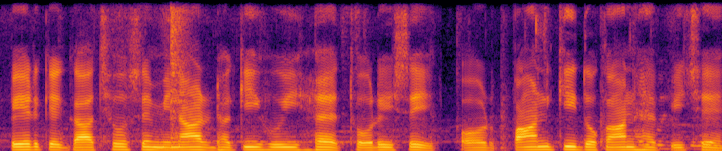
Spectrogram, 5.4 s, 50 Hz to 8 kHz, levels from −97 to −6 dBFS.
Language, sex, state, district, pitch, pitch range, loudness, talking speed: Hindi, male, Bihar, Saran, 140 Hz, 135-145 Hz, -20 LUFS, 165 wpm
